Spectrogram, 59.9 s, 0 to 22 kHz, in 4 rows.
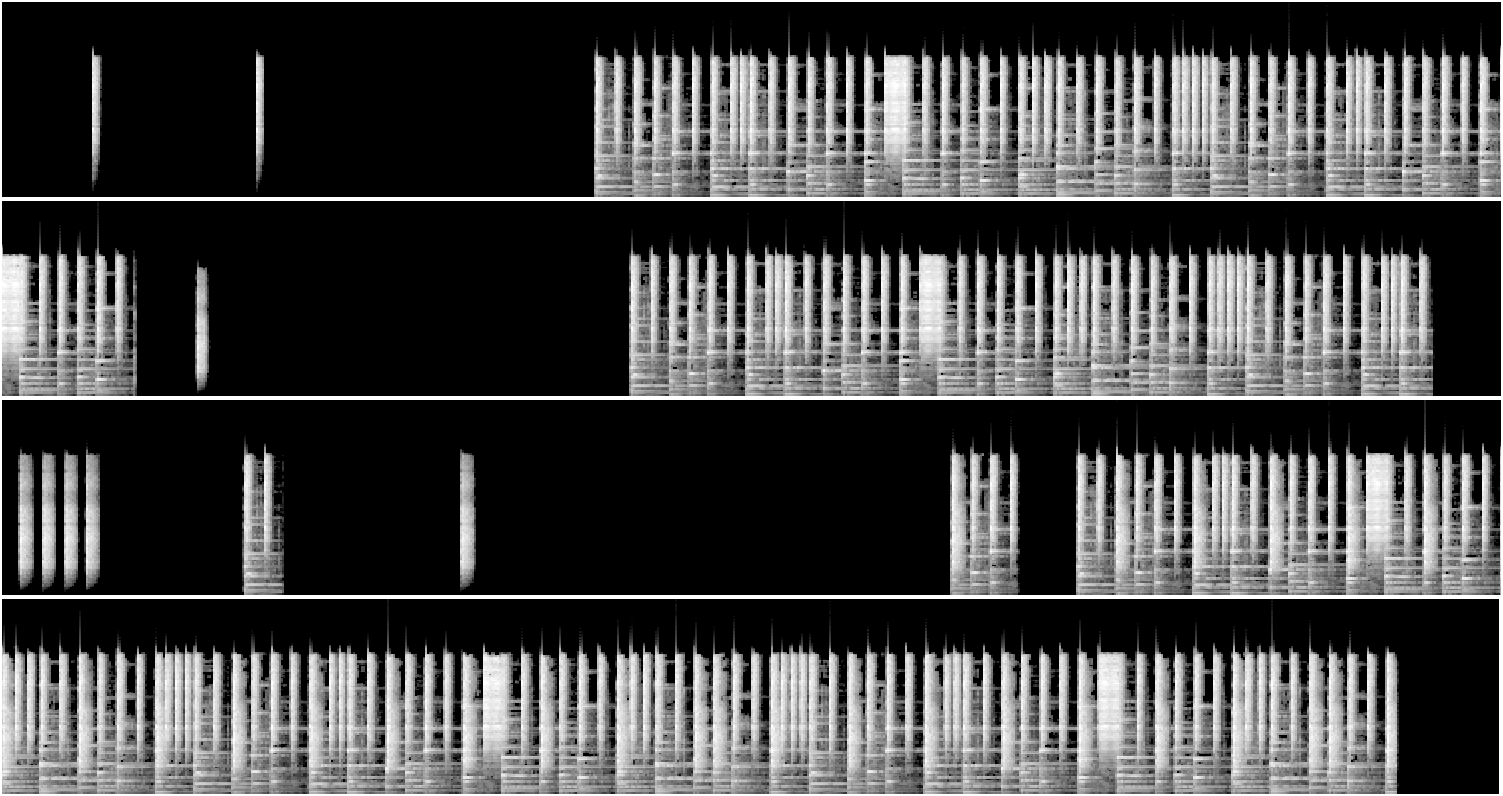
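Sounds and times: keyboard melody: 6.0 - 16.4, 21.3 - 29.3, 39.5 - 40.2, 40.8 - 59.0
electronic hi-hat beat: 6.2 - 16.3, 21.5 - 29.3, 40.9 - 59.0.

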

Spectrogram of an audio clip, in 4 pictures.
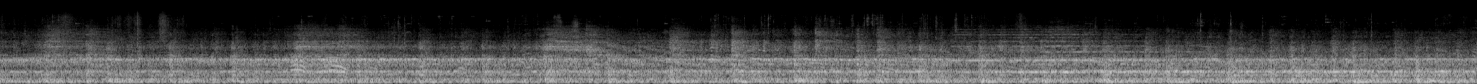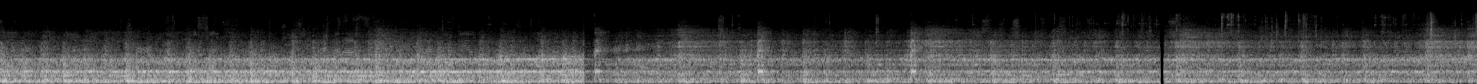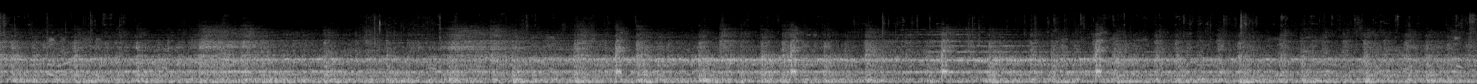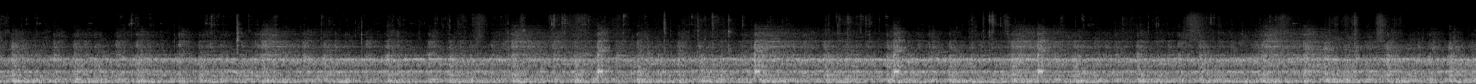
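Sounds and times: murmur of voices: 0.0 - 59.0
sombre droning music: 0.0 - 59.0.

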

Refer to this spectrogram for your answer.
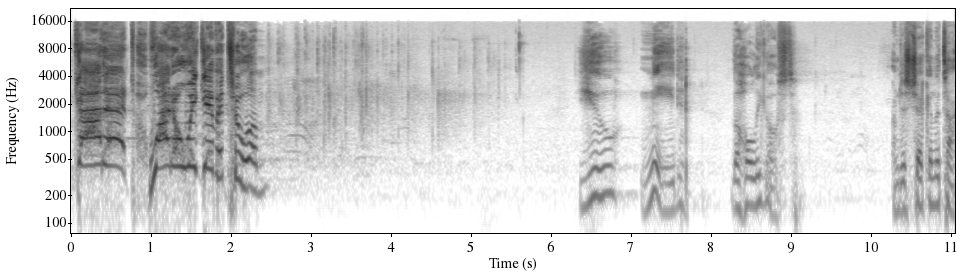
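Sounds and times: faint applause: 2.2 - 5.5.

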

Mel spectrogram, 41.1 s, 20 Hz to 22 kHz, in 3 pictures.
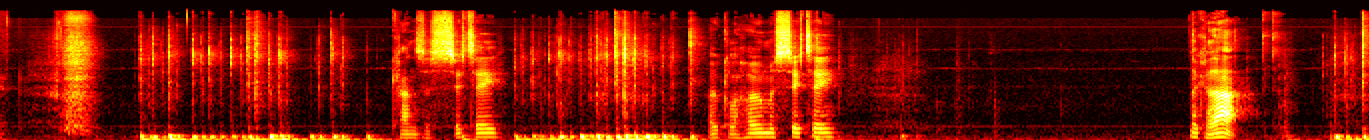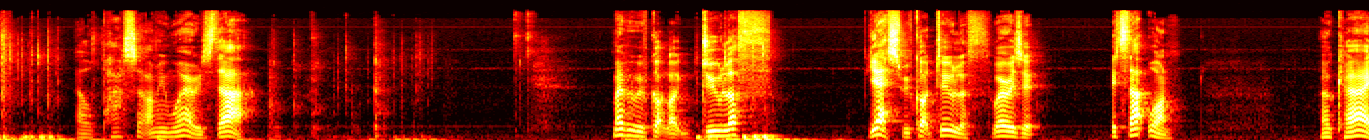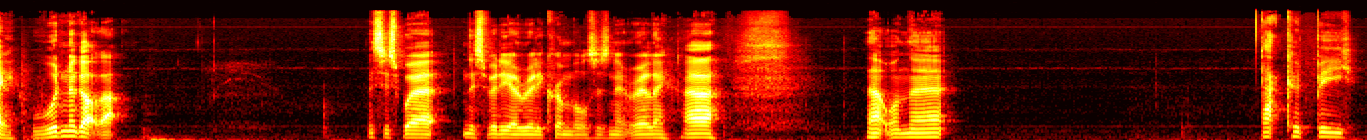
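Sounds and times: short breathy hiss: 0.4 - 1.0
fast keyboard typing: 1.4 - 4.0, 4.6 - 7.3, 12.6 - 15.4, 16.3 - 18.2, 20.5 - 21.6
man speaking: 3.9 - 5.1, 7.1 - 8.4, 14.4 - 16.2, 19.8 - 21.4, 22.4 - 24.1, 40.0 - 41.0.

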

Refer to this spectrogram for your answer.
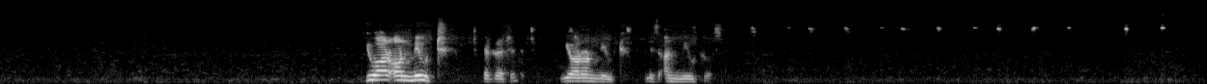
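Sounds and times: high-pitched chirps: 8.8 - 9.1.

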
